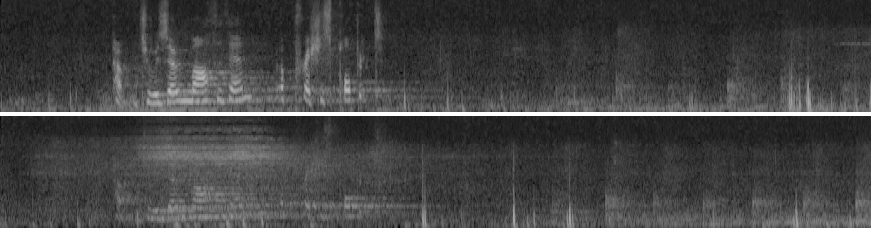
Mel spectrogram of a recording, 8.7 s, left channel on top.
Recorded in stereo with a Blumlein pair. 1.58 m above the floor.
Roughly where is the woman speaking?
Ahead left.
